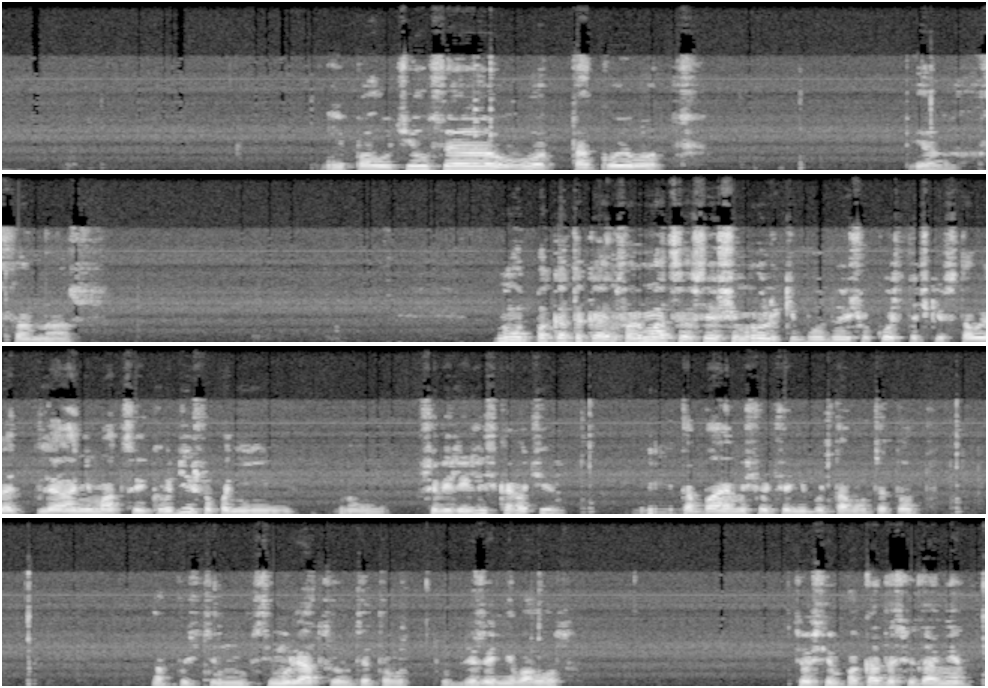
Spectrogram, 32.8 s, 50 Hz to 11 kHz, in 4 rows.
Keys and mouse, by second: 0.9-2.6 middle drag, 3.9 click, 6.8-7.8 middle drag, 8.3-10.2 middle drag, 21.3-23.3 middle drag, 24.4-24.9 middle drag, 29.1-31.2 middle drag.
